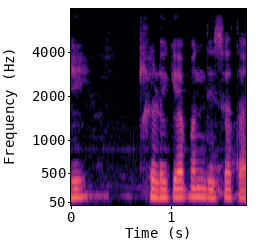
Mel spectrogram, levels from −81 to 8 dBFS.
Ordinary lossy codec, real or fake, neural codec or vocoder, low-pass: none; real; none; 7.2 kHz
